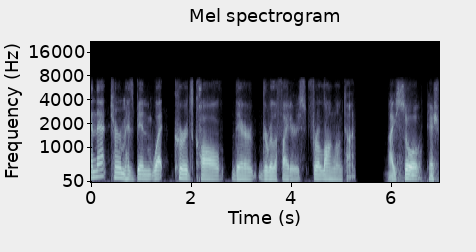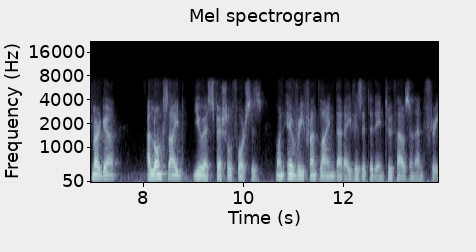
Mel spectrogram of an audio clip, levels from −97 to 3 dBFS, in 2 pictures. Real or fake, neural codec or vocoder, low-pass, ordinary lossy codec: real; none; 7.2 kHz; Opus, 16 kbps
